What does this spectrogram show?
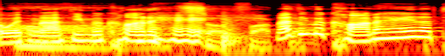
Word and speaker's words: McConaughey: movie killer Joe with Matthew McConaughey I think McConaughey that's how you say it right hey hey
